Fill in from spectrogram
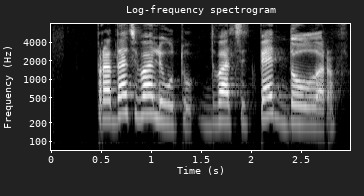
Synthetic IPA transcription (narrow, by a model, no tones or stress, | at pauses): pɾɐd̪atʲvɐlʲut̪ʊd̪vat̪sɨt̚ʲpʲæt̚ʲd̪olˠːəɾə̰f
